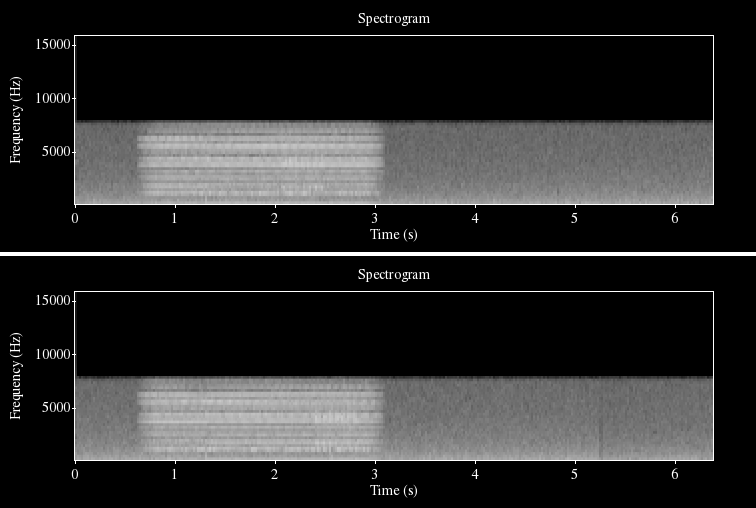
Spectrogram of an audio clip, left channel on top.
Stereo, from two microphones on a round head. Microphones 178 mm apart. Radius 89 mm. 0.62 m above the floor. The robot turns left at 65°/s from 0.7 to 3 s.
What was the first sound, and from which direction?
Only background noise.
